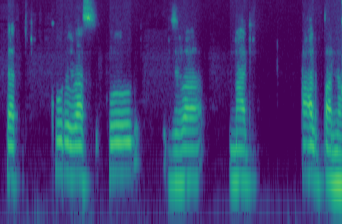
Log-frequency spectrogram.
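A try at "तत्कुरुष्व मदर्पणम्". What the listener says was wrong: Kurushva. Kurushva. Kurushva, that's a sh again.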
